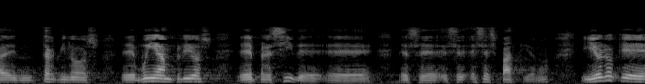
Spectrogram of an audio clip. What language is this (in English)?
Spanish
